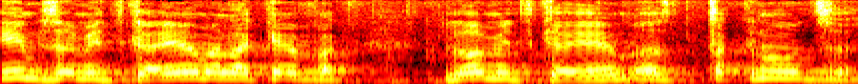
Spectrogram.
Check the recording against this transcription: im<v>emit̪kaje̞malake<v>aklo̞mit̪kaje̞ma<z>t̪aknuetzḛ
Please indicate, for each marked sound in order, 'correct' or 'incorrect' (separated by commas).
incorrect, correct, correct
